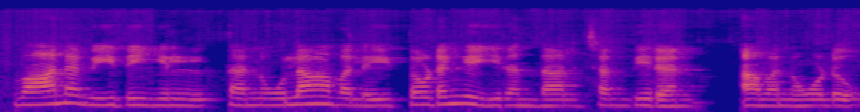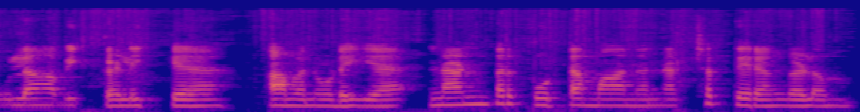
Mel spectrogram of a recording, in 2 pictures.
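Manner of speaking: plain reading voice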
